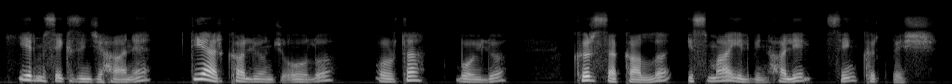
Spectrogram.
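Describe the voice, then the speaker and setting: On a very clean recording with a silent background, the words come at a very slow speed. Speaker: Ottoman script teacher. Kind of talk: tutorial.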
